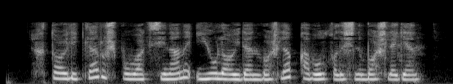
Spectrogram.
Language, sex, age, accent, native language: Uzbek, female, 18-24, Xorazm, Uzbek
